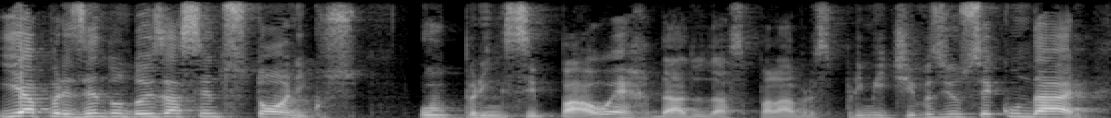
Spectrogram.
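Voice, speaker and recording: A Brazilian woman running an exam-prep grammar lesson, her pitch swinging widely up and down. She talks emphatically and keeps pulling students back with calls to look and listen. She fondly addresses them as her dears. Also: sing-song, fairly quick. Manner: affectionate, calls viewers "my dears".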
